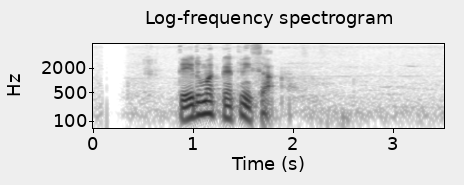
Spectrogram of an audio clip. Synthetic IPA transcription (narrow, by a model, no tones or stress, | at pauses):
t̪eːɾumaknɛt̪inisa̰ː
